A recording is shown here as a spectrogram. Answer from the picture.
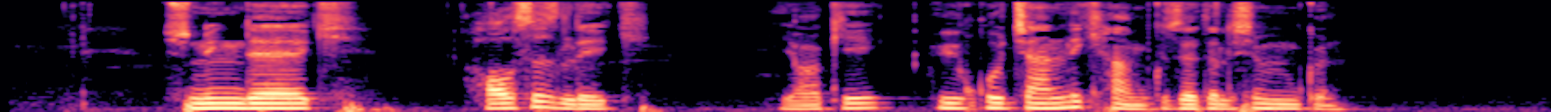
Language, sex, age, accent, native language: Uzbek, male, 19-29, Farg'ona, Uzbek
